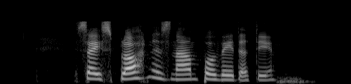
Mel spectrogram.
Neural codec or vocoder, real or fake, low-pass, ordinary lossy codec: none; real; none; none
